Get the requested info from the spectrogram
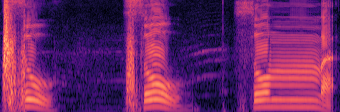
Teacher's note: huruf t ini tempat keluarnya adalah ujung lidah bertemu dengan gigi seri atas jadi ketika kita melafalkan t pertemukan antara lidah kita Jung lidah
